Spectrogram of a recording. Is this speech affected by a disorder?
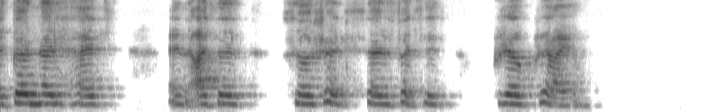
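Yes: cerebral palsy; speech impediment.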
